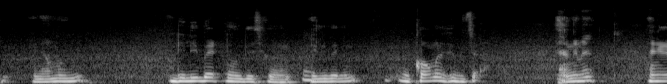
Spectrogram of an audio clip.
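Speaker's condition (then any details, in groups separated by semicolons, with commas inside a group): Cerebral palsy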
